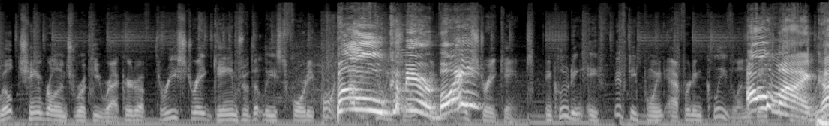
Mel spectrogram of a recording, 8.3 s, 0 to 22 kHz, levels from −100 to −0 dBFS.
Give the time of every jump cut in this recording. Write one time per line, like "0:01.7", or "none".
none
